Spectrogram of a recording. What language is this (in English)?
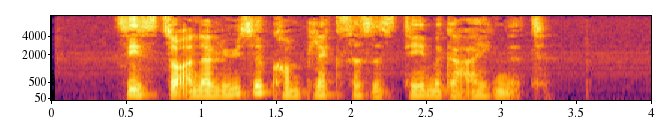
German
